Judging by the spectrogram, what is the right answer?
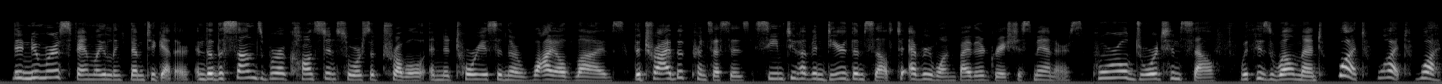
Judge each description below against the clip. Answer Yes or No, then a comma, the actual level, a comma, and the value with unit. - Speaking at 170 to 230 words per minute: Yes, average, 200 wpm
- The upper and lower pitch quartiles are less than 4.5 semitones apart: No, average, 4.8 semitones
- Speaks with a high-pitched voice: Yes, high, 235 Hz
